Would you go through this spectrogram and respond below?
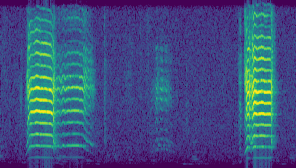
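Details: Baby goats in a village, bleating loudly: a long wavering high-pitched bleat that drops into a softer trailing one, a faint short cry, then another sharp bleat near the end.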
